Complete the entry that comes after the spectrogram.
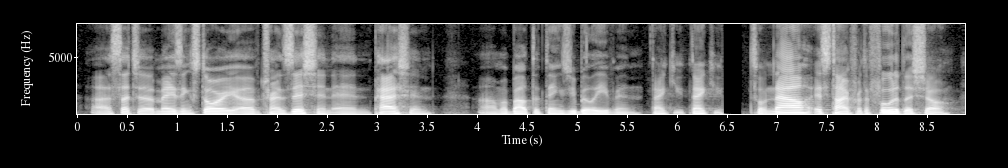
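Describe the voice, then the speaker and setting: In a very clean recording with a silent background and a dry, close sound with no echo, a man with an unremarkable speaking voice talks at a moderate pace, medium in pitch, with fairly even intonation. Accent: American. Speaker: podcast co-host. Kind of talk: scripted podcast segment.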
